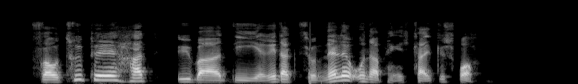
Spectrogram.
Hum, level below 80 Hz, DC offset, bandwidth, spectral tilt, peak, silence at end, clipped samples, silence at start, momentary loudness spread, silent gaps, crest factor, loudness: none; -58 dBFS; under 0.1%; 7.6 kHz; -6.5 dB/octave; 0 dBFS; 1.05 s; under 0.1%; 0.4 s; 11 LU; 1.60-1.77 s; 18 dB; -17 LUFS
